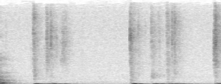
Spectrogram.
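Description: Typing on a computer keyboard: two short runs of quick keystrokes, about half a second in and again a little past one second.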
